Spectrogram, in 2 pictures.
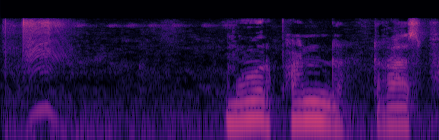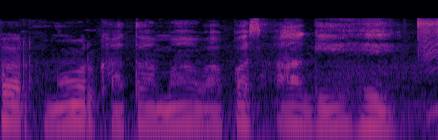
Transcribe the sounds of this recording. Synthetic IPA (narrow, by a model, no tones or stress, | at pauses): moːɾpʰə̃ɳɖʈɾaːspʰəɾmoːɾkʰaːt̪amãʋaːpəsaːɡəeɦeː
